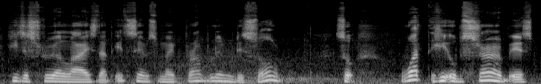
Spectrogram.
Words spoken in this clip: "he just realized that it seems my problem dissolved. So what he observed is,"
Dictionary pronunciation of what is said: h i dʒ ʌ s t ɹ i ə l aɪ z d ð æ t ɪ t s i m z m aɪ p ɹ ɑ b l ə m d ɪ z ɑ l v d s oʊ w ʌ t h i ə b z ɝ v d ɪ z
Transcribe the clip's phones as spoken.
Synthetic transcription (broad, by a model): h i dʒ ʌ s t ɹ i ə l aɪ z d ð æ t ɪ t s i m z m aɪ p ɹ ɑ b l ə m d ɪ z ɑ l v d s oʊ w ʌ t h i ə b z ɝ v ɪ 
